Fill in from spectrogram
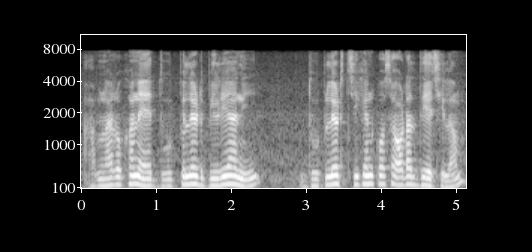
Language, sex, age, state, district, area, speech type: Bengali, male, 30-45, West Bengal, Howrah, urban, spontaneous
